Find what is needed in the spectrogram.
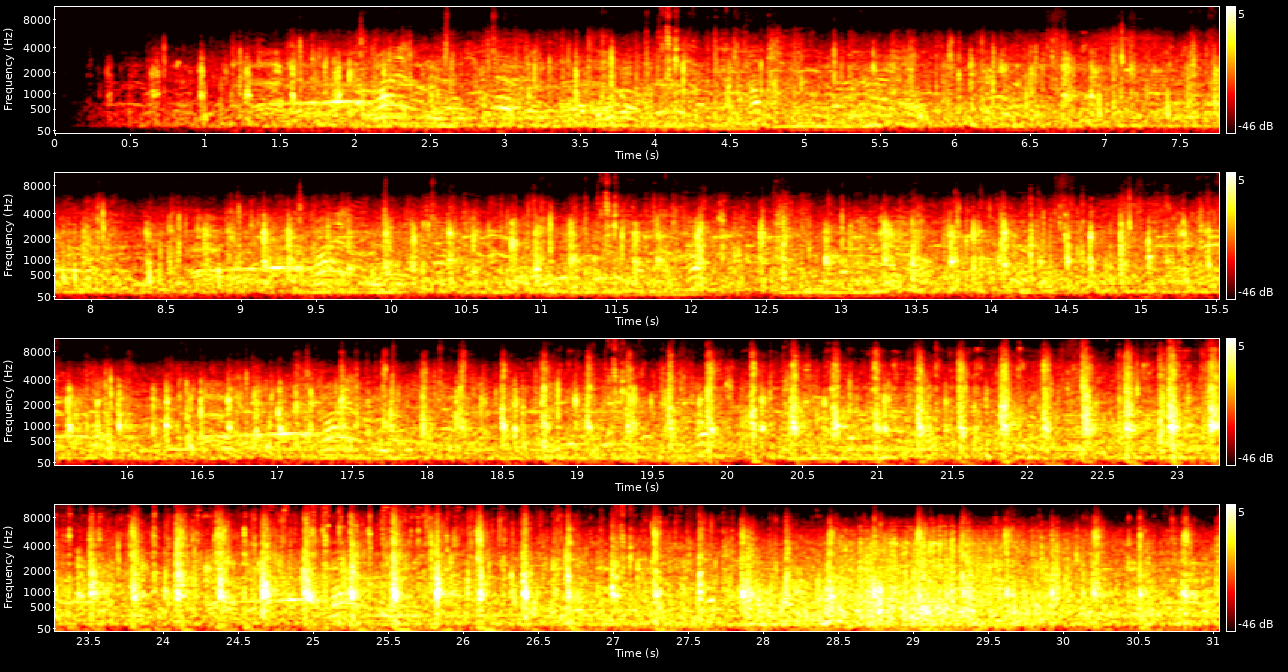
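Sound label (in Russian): лошадь с гружёной телегой едут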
